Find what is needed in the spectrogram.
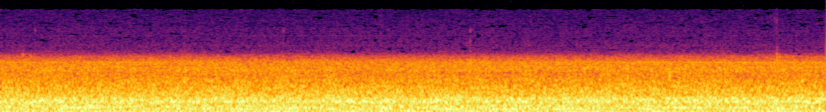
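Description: Steady background noise, even and unchanging, with no distinct sounds standing out.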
